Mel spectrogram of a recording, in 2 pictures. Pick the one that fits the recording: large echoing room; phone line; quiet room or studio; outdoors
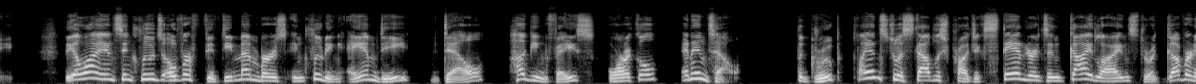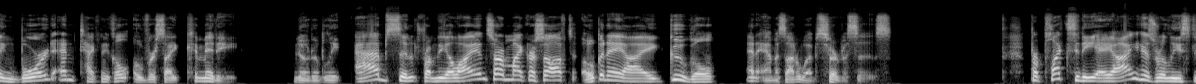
quiet room or studio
